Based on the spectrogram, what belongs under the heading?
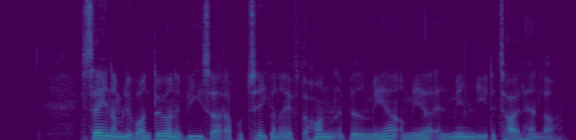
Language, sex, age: Danish, male, 24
